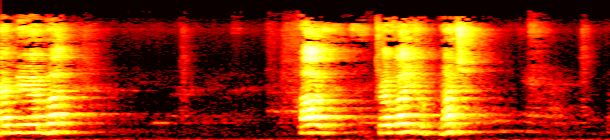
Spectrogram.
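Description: An elderly man speaks slowly and deliberately through a close headset microphone.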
